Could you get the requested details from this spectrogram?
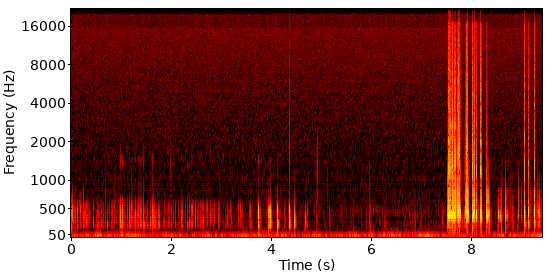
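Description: Soft bubbling gurgles, then a sudden louder burst of squelching rumbles. Ordinary stomach rumbling from gas and fluid moving through the gut.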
